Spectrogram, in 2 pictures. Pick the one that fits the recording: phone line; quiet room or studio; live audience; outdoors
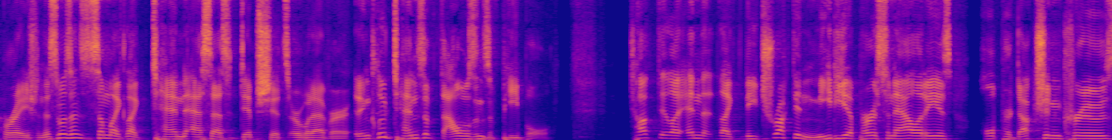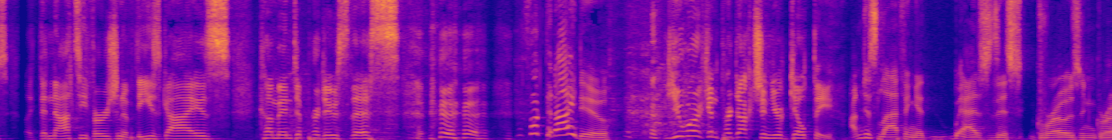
live audience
